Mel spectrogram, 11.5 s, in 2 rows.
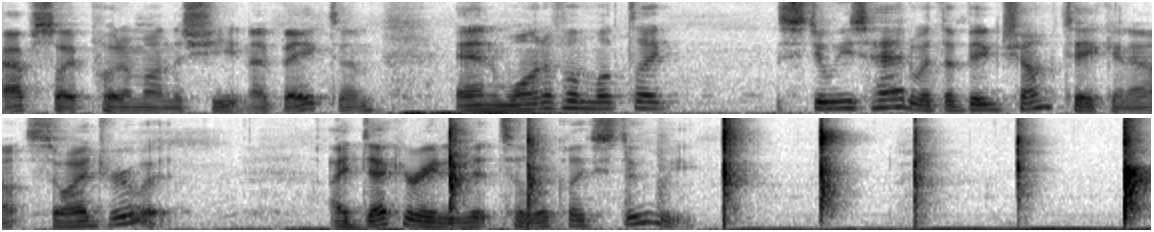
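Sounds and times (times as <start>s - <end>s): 
speech: 0.0s - 6.7s, 7.4s - 9.3s
hand claps for audio syncing: 8.0s - 11.4s.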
